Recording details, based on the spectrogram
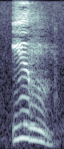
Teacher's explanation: اب یہ موٹی نہیں پڑھیں گے، ار ہوگا، یہ باریک پڑی جائے گی کیونکہ یہ حمزہ قطع ہے اور یہ حمزۃ الوصل ہے.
